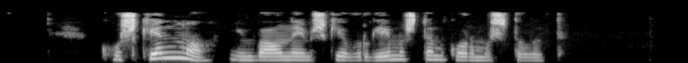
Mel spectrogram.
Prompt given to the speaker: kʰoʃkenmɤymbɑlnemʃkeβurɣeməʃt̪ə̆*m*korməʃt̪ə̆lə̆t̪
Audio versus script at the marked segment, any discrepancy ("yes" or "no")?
no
